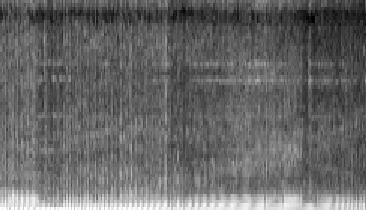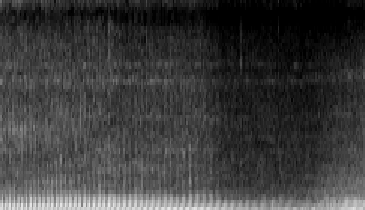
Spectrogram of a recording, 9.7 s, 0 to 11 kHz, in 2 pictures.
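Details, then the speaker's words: 110cc four-wheeler ATV after service with new carburetor, spark plug and alignment, broken fuel part fixed: small single revs up cleanly and settles, even firing, no misses or stumbles; normal running. "oh yeah that thing sounds good another satisfied customer"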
